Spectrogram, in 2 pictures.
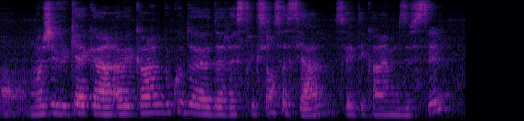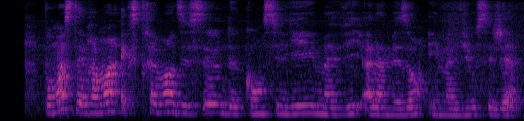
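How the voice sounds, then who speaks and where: A woman of medium pitch at a fairly quick pace, her intonation fairly even, with audible room echo. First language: Khmer (speaking French). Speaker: illustrator and photo editor. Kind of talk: interview testimony. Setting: her office. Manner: halting, many hesitations.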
